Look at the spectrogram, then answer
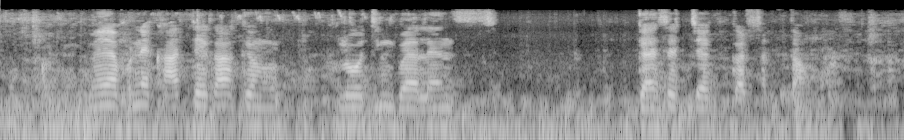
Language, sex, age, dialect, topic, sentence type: Hindi, female, 18-24, Awadhi Bundeli, banking, question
